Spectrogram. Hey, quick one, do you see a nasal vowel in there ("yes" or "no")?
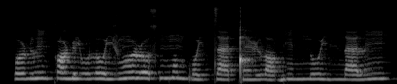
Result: yes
